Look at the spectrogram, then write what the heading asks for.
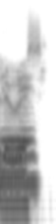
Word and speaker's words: Lewes: play with you at Lewes, am I pronouncing it right? Is Lewis, that yeah, Lewes? Lewis, yeah.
